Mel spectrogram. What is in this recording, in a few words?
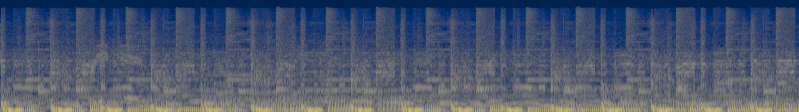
oriental fantasy loop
